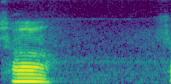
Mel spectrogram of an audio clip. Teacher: हिंदी के सा ध्वनि जो है वो तालव्य ध्वनि है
